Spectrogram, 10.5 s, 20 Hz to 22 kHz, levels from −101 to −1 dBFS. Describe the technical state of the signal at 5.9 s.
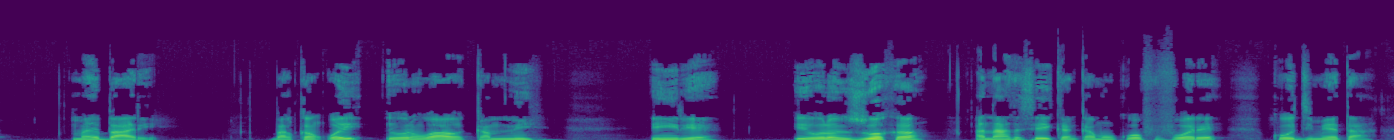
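At 5.9 s the speech signal is intact, with no audible fault present at that moment.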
